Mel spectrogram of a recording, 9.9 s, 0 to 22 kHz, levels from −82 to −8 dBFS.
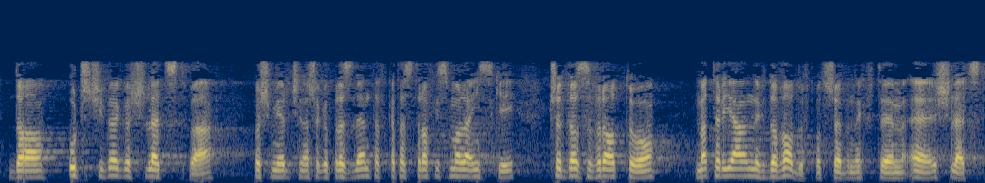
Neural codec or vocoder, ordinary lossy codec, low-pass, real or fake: none; none; 5.4 kHz; real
